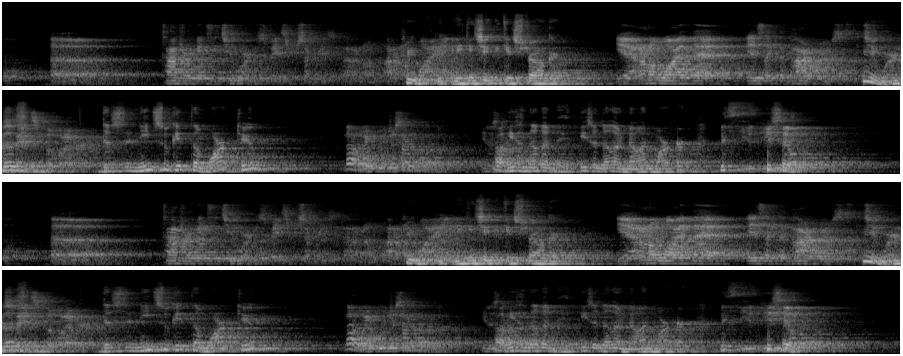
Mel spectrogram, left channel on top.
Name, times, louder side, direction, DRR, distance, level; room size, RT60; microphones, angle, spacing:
voice 1, 0.5-1.0 1.6-4.6 6.1-7.1 7.4-10.0 12.4-13.3 13.8-14.1 16.4-16.9, equal, 60° left, -5 dB, 2.0 m, -33 dB
voice 2, 4.0-5.6 8.6-9.4 10.0-11.6 13.9-16.9, left 1 dB, 35° left, 4 dB, 0.6 m, -28 dB
12.5 x 6.8 x 3.4 m, 2.3 s
head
